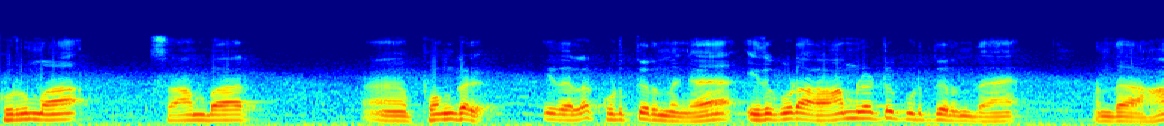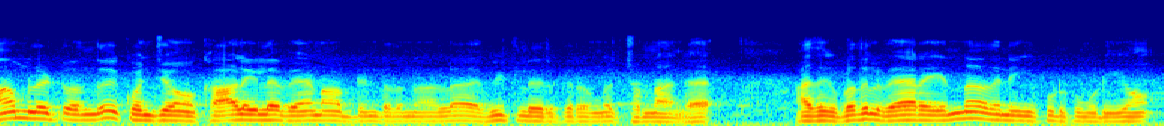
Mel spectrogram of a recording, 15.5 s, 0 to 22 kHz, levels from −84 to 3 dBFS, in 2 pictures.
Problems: constant background noise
